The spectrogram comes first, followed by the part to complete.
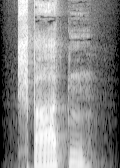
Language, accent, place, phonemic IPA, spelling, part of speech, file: German, Germany, Berlin, /ˈʃpaːt(ə)n/, Spaten, noun, De-Spaten.ogg
- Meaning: 1. spade 2. idiot, dumbass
